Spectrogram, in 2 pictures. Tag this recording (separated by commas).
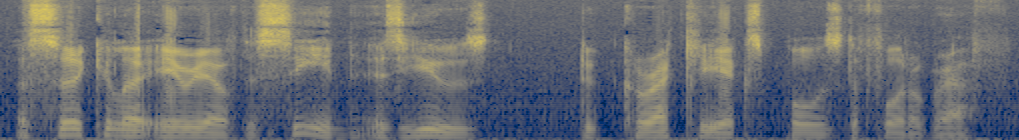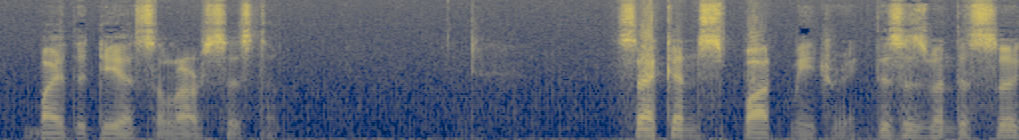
Speech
